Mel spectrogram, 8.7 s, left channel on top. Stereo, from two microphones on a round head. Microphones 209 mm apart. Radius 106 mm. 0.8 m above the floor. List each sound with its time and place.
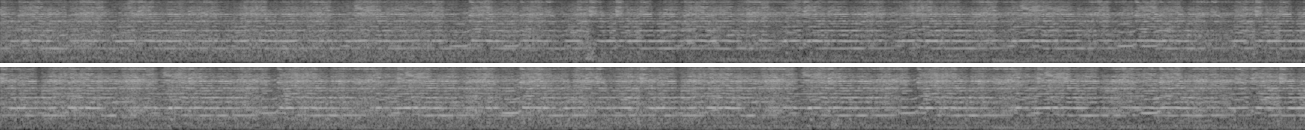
Only background noise.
